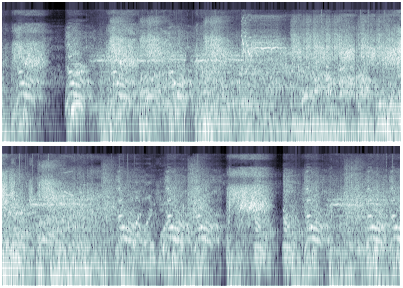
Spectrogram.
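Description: Punches and blows land with sharp impact sounds in rapid succession.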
